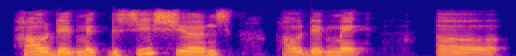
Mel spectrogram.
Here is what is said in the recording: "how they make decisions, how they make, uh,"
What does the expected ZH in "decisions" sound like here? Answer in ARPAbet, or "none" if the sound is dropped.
SH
